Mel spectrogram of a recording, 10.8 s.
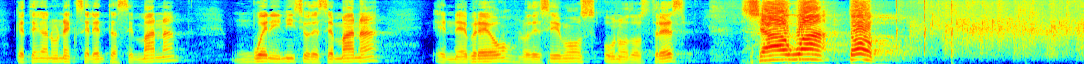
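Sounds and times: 
speech: 0:00.2 - 0:09.0
loud applause: 0:09.0 - 0:10.8.

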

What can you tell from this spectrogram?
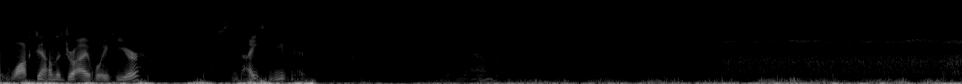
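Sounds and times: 
speech: 0:00.2 - 0:01.6, 0:02.2 - 0:03.2
frogs calling at night: 0:03.5 - 0:09.4.

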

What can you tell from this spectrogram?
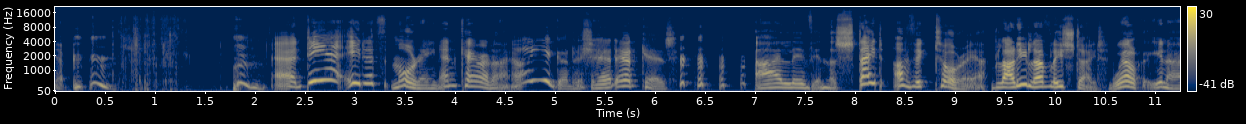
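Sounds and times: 
paper letters rustling being handled: 0:00.5 - 0:01.8
speech: 0:02.3 - 0:11.2.

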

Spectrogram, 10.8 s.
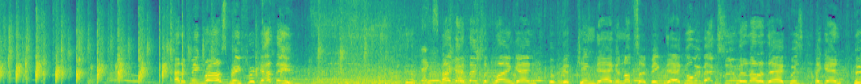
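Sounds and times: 
round of applause: 0:00.0 - 0:05.7
speech: 0:02.2 - 0:03.9, 0:05.1 - 0:10.7.

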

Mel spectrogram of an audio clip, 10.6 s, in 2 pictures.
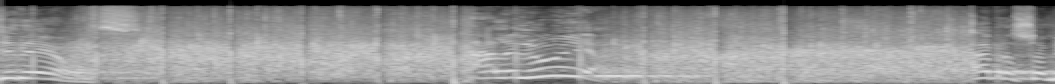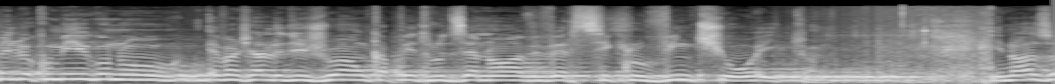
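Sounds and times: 
audience applause: 0:00.0 - 0:05.2
speech: 0:05.2 - 0:10.5.

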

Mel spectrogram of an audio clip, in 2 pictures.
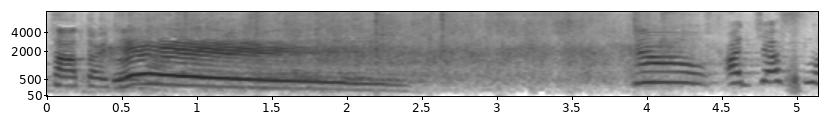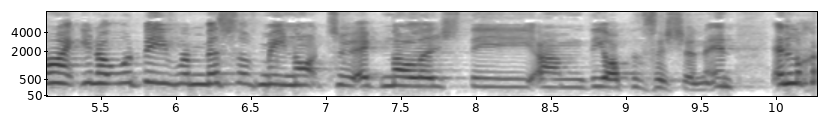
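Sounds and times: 
speech: 0:00.1 - 0:01.8, 0:04.6 - 0:10.2
audience applause: 0:00.2 - 0:04.6
person holding a drawn-out cheer: 0:00.5 - 0:02.5.

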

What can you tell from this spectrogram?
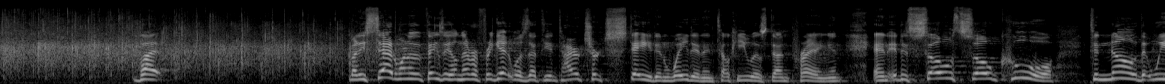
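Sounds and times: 
audience clapping hands in praise: 0:00.0 - 0:04.4
speech: 0:01.3 - 0:01.8, 0:03.5 - 0:11.6.

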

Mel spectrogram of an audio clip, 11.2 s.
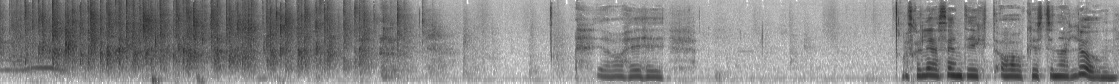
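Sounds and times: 
audience applause: 0:00.0 - 0:04.4
speech: 0:06.0 - 0:07.0, 0:09.2 - 0:11.1.

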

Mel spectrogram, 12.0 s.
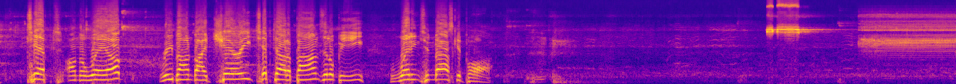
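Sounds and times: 
crowd noise: 0:00.0 - 0:11.9
speech: 0:00.4 - 0:06.2
referee whistle blast at a basketball game: 0:09.6 - 0:10.5.

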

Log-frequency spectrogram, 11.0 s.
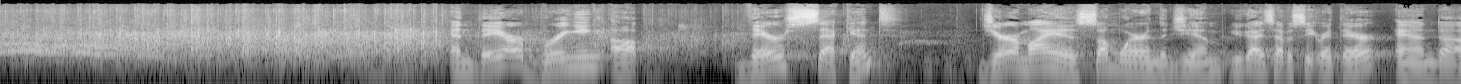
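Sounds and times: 
audience in a gym applauding to welcome a couple: 0:00.0 - 0:06.6
speech: 0:03.4 - 0:06.8, 0:07.4 - 0:10.9.

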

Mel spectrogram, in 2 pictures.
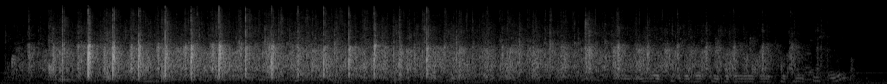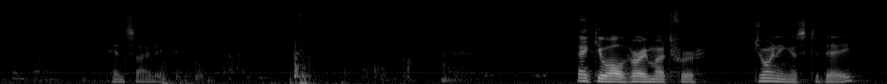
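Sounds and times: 
audience applause welcoming a speaker to the stage: 0:00.0 - 0:08.4
speech: 0:10.2 - 0:10.9, 0:14.6 - 0:17.5.

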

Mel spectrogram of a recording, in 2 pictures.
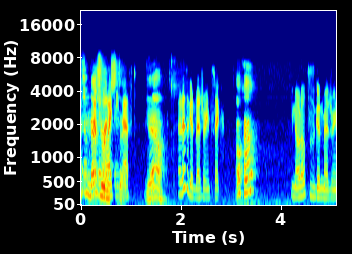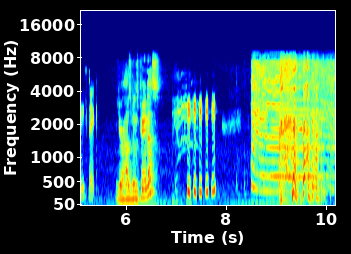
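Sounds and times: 
speech: 0:00.1 - 0:03.6, 0:04.2 - 0:10.1
laughter: 0:07.0 - 0:07.8, 0:09.1 - 0:10.1
air horn sound effect: 0:08.5 - 0:10.1.

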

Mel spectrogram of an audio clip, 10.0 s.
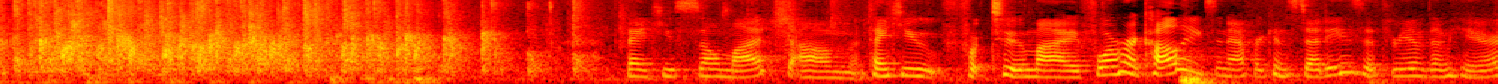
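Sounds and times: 
audience applause welcoming a speaker at an academic talk: 0:00.0 - 0:04.0
speech: 0:04.2 - 0:09.9.

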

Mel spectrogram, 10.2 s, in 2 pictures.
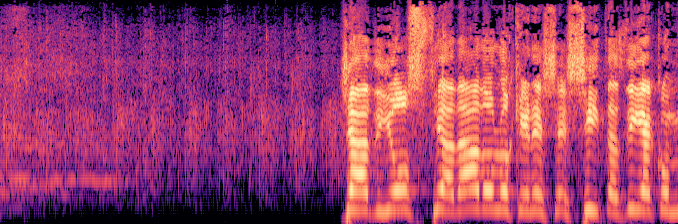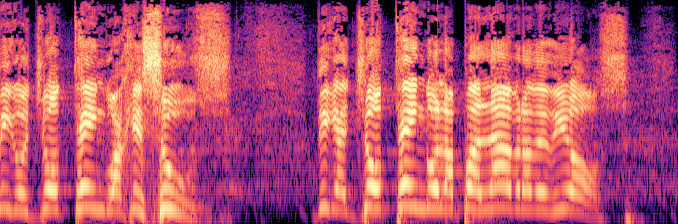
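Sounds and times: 
audience applause: 0:00.0 - 0:02.9
speech: 0:02.6 - 0:09.8.

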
